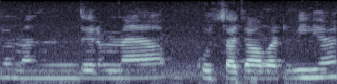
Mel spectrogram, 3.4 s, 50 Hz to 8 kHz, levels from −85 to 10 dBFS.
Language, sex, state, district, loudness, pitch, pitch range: Hindi, female, Chhattisgarh, Rajnandgaon, -16 LUFS, 205 Hz, 205-220 Hz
